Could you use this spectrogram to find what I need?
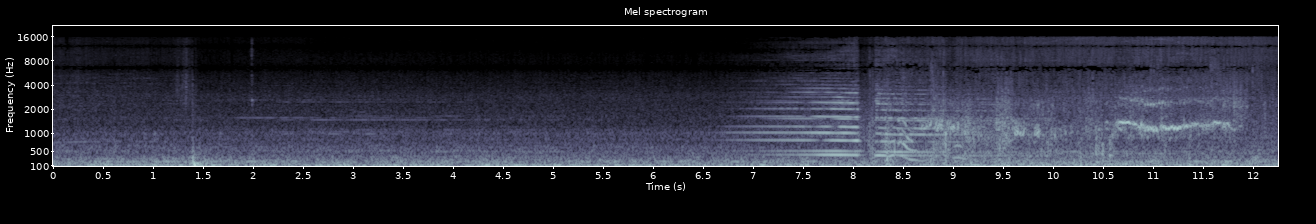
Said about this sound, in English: I rip the steering wheel around, pulling my car off of the rumble strip on the shoulder and back into the center of the lane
